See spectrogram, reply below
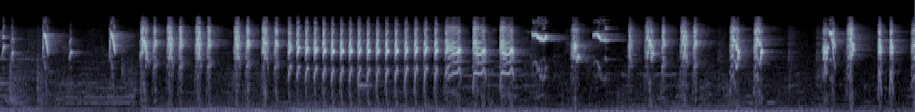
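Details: Singing long-tailed shrike, heard from one spot and used to provoke other birds to sing. Dense, harsh chatter with sharp high notes and a fast rattling run of rapid repeated notes near the middle, over a low background hum.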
